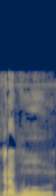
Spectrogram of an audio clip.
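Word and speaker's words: Graboo: Exacto, se pronuncia Grabu, se escribe Grabó con dos O's.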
